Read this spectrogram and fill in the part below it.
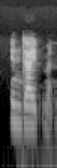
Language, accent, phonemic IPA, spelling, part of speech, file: English, US, /ɪnˈdaɪt.mənt/, indictment, noun, En-us-indictment.ogg
- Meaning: 1. An official formal accusation for a criminal offence, or the process by which it is brought to a jury 2. The official legal document outlining the charges concerned; bill of indictment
